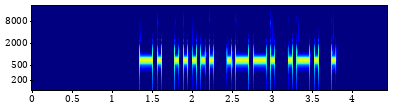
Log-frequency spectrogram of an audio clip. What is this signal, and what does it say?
Morse code, heard as a keyed tone, about 22 wpm, 700 Hz. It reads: N5PRE
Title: USA Call Signs Repeated 2x 22wpm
